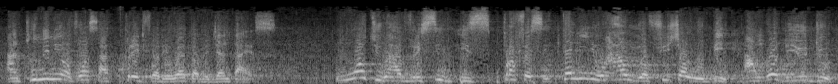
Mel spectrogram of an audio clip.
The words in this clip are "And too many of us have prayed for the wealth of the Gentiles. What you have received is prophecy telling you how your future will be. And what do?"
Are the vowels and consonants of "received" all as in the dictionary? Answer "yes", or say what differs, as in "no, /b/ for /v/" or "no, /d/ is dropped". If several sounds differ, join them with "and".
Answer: yes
